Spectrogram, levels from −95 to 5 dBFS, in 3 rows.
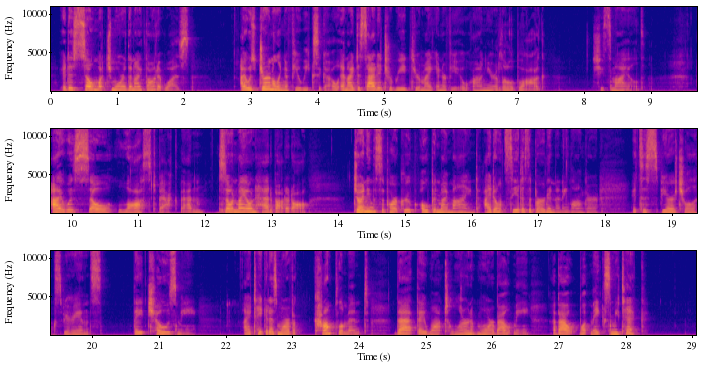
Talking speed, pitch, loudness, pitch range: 185 wpm, 180 Hz, -29 LUFS, 130-215 Hz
